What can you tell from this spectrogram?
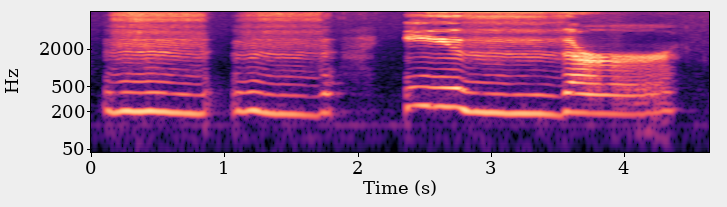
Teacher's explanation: This is a voiced TH. Putting your tongue between your teeth and vibrate on your throat.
